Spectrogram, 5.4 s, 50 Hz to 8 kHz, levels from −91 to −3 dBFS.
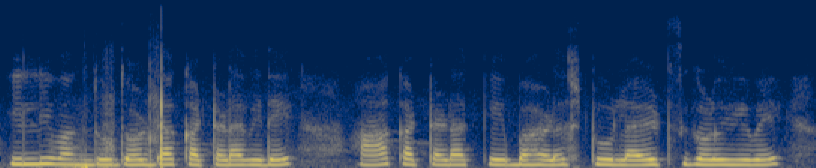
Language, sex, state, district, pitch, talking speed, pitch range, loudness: Kannada, female, Karnataka, Bidar, 240 Hz, 110 wpm, 235-250 Hz, -25 LUFS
